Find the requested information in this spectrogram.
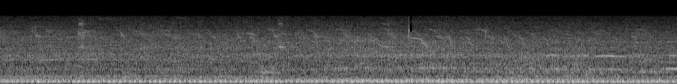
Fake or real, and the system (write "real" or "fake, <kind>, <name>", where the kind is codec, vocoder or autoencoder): real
